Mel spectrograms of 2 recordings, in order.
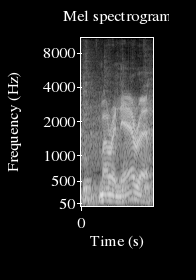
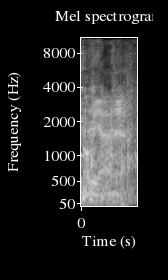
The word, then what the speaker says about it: marinara: Marinara. Marin. Marinara. We always say Mariana.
